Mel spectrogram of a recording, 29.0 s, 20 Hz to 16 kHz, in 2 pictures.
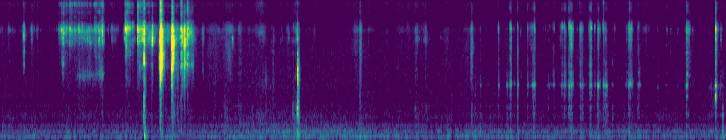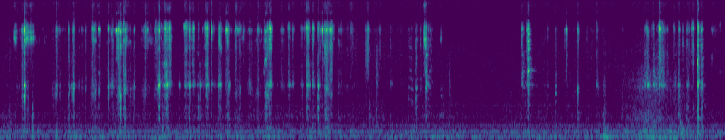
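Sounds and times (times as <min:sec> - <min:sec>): low steady hum: 0:00.0 - 0:29.0
hand tools scraping and clicking: 0:01.2 - 0:03.9.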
